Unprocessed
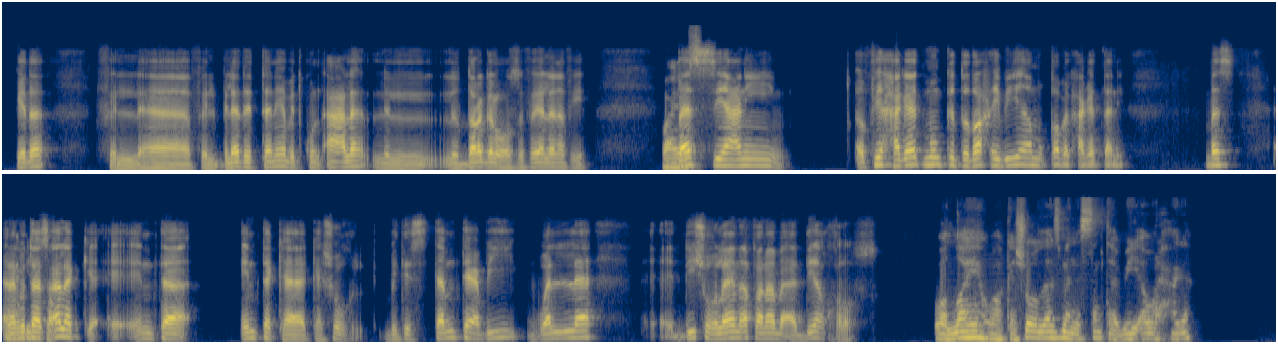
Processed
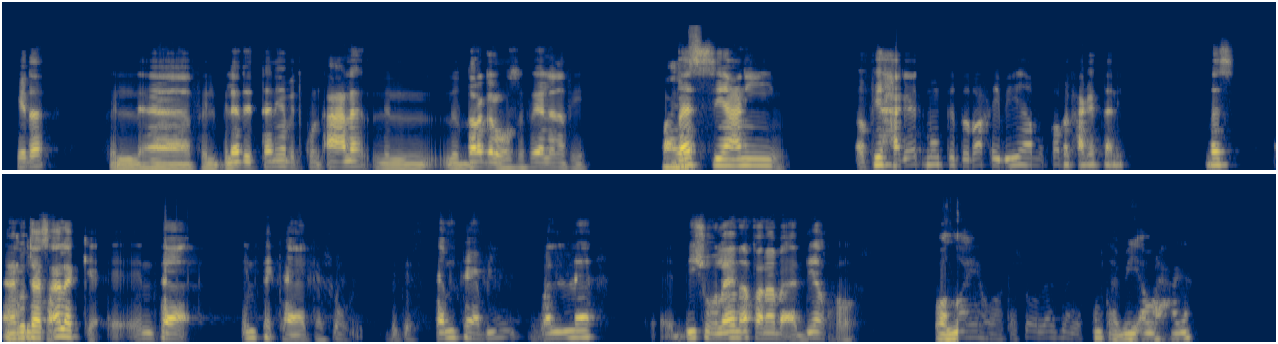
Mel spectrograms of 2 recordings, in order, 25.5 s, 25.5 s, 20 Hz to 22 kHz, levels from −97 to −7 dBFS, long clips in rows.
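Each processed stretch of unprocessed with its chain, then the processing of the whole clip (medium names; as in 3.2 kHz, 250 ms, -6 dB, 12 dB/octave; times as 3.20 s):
8.94–10.62 s: high-pass 180 Hz + treble shelf 7.3 kHz -8.5 dB + level held to a coarse grid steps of 16 dB
14.36–18.60 s: touch-sensitive flanger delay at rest 10.7 ms, full sweep at -23 dBFS + feedback echo behind a high-pass 112 ms, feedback 85%, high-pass 1.5 kHz, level -19 dB
22.29–23.67 s: high-pass 1.3 kHz 6 dB/octave + compression 10:1, threshold -39 dBFS
whole clip: gate -50 dBFS, range -9 dB; level-controlled noise filter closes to 370 Hz, open at -22.5 dBFS; spectral noise reduction 14 dB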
